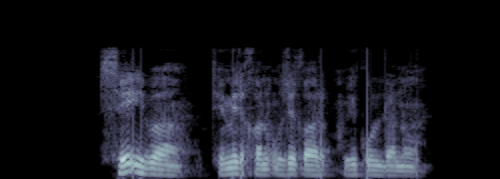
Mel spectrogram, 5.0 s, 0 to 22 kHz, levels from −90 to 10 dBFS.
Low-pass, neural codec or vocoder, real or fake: 7.2 kHz; none; real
